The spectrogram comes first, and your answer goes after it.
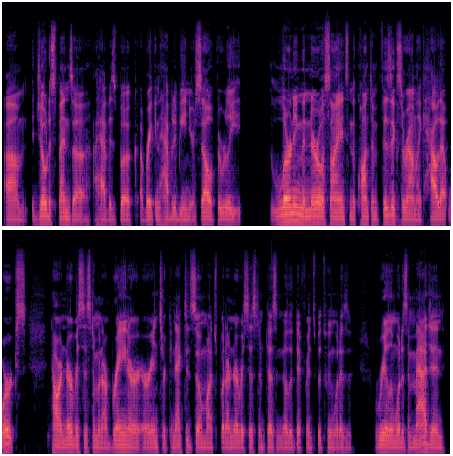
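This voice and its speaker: Deep, bright-edged male podcast host. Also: fairly even intonation, no echo, studio quality. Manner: reflective, halting with restarts. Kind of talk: casual podcast conversation.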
